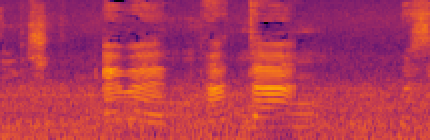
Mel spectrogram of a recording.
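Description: Steady road and engine rumble inside a moving car's cabin, with a few short spoken syllables about half a second and a second in.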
